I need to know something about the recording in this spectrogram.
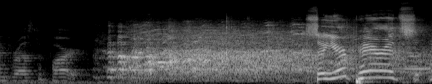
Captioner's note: audience laughing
